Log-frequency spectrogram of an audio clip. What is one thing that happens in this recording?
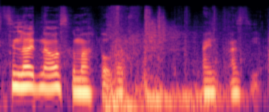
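Weapon blows strike in a fight.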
